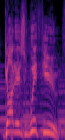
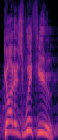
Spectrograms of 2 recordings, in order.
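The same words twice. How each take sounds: The two takes are said the same way.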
